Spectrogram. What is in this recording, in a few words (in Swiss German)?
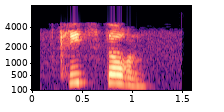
"krizdorn", alsace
